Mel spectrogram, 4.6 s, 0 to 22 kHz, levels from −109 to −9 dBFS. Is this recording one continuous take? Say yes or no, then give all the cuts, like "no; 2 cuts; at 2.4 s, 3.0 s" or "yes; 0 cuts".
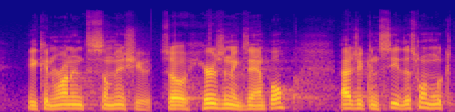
no; 2 cuts; at 1.5 s, 3.0 s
